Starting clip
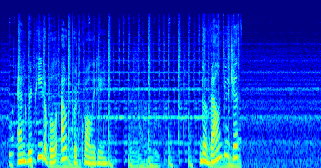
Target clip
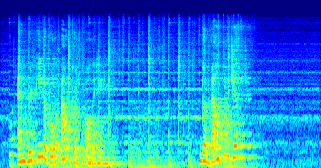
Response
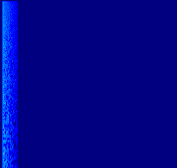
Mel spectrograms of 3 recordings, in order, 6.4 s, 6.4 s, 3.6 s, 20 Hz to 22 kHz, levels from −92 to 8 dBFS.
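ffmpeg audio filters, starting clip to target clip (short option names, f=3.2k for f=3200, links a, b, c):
-filter_complex "[0:a]aecho=1:1:272:0.188[a];[1:a]atrim=start_sample=2205,afade=t=out:st=0.24:d=0.01,atrim=end_sample=11025,asetrate=27783,aresample=44100[b];[a][b]afir=irnorm=-1:irlink=0,volume=7.5dB"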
